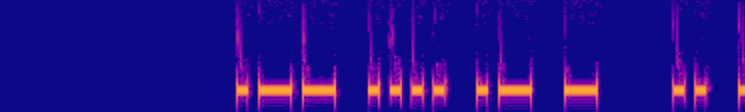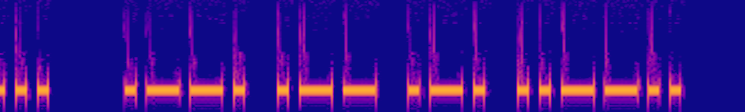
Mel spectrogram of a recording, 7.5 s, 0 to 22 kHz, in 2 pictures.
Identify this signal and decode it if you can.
Morse code, heard as a keyed tone, about 22 wpm, 700 Hz. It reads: WHAT IS PWR?
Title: Sentences from Top 500 Words and Abbreviations 22wpm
